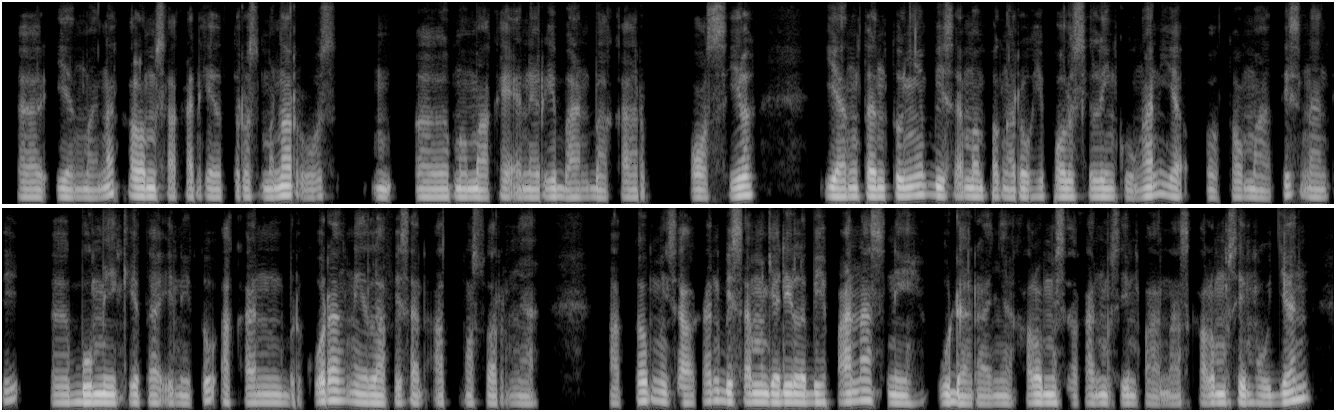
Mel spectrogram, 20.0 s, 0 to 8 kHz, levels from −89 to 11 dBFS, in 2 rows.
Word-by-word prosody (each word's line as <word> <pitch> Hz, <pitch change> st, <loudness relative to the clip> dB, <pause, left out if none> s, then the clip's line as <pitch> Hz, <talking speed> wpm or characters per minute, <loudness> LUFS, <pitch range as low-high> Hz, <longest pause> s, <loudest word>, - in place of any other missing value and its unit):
Eee, 110 Hz, -1 st, -2 dB
yang 110 Hz, -2 st, -1 dB
mana 120 Hz, +9 st, -1 dB
kalau 125 Hz, -2 st, +3 dB
misalkan 115 Hz, 0 st, -6 dB
kita 115 Hz, -3 st, -3 dB
terus-menerus, 115 Hz, 0 st, -1 dB, 0.2 s
m 115 Hz, -2 st, -3 dB, 0.2 s
eee, 115 Hz, 0 st, 0 dB
memakai 115 Hz, +1 st, +1 dB
energi 115 Hz, +1 st, -1 dB
bahan 110 Hz, -1 st, -3 dB
bakar 110 Hz, 0 st, -6 dB, 0.3 s
fosil 115 Hz, +5 st, +1 dB, 0.5 s
yang 120 Hz, 0 st, +4 dB
tentunya 125 Hz, +3 st, +4 dB
bisa 135 Hz, -2 st, 0 dB
mempengaruhi 115 Hz, -1 st, -1 dB
polusi 115 Hz, 0 st, 0 dB
lingkungan 115 Hz, +2 st, 0 dB
ya 125 Hz, -3 st, 0 dB, 0.2 s
otomatis 115 Hz, +4 st, -6 dB
nanti, 120 Hz, +8 st, -5 dB, 0.3 s
eee, 120 Hz, 0 st, -1 dB
bumi 120 Hz, -1 st, +7 dB
kita 115 Hz, -1 st, -3 dB
ini 110 Hz, -1 st, -4 dB
tuh 145 Hz, -, -2 dB
akan 120 Hz, -1 st, -2 dB
berkurang 145 Hz, +7 st, +2 dB
nih 120 Hz, -2 st, +3 dB
lapisan 115 Hz, 0 st, 0 dB
atmosfernya. 110 Hz, -1 st, -6 dB, 0.5 s
Atau 135 Hz, +6 st, +1 dB
misalkan 130 Hz, 0 st, -2 dB
bisa 130 Hz, -1 st, +2 dB
menjadi 125 Hz, -1 st, +6 dB
lebih 125 Hz, -1 st, 0 dB
panas 140 Hz, +2 st, +1 dB
nih 110 Hz, -2 st, +1 dB, 0.2 s
udaranya, 105 Hz, -3 st, 0 dB
kalau 120 Hz, +1 st, +4 dB
misalkan 115 Hz, -1 st, -1 dB
musim 110 Hz, -1 st, -1 dB
panas, 105 Hz, 0 st, -7 dB
kalau 120 Hz, +1 st, -1 dB
musim 120 Hz, -2 st, +2 dB
hujan 130 Hz, -, +2 dB
115 Hz, 145 wpm, -22 LUFS, 110-125 Hz, 0.5 s, bumi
